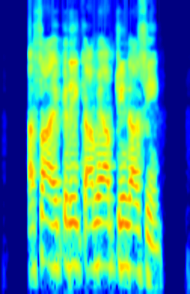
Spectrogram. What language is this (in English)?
Sindhi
